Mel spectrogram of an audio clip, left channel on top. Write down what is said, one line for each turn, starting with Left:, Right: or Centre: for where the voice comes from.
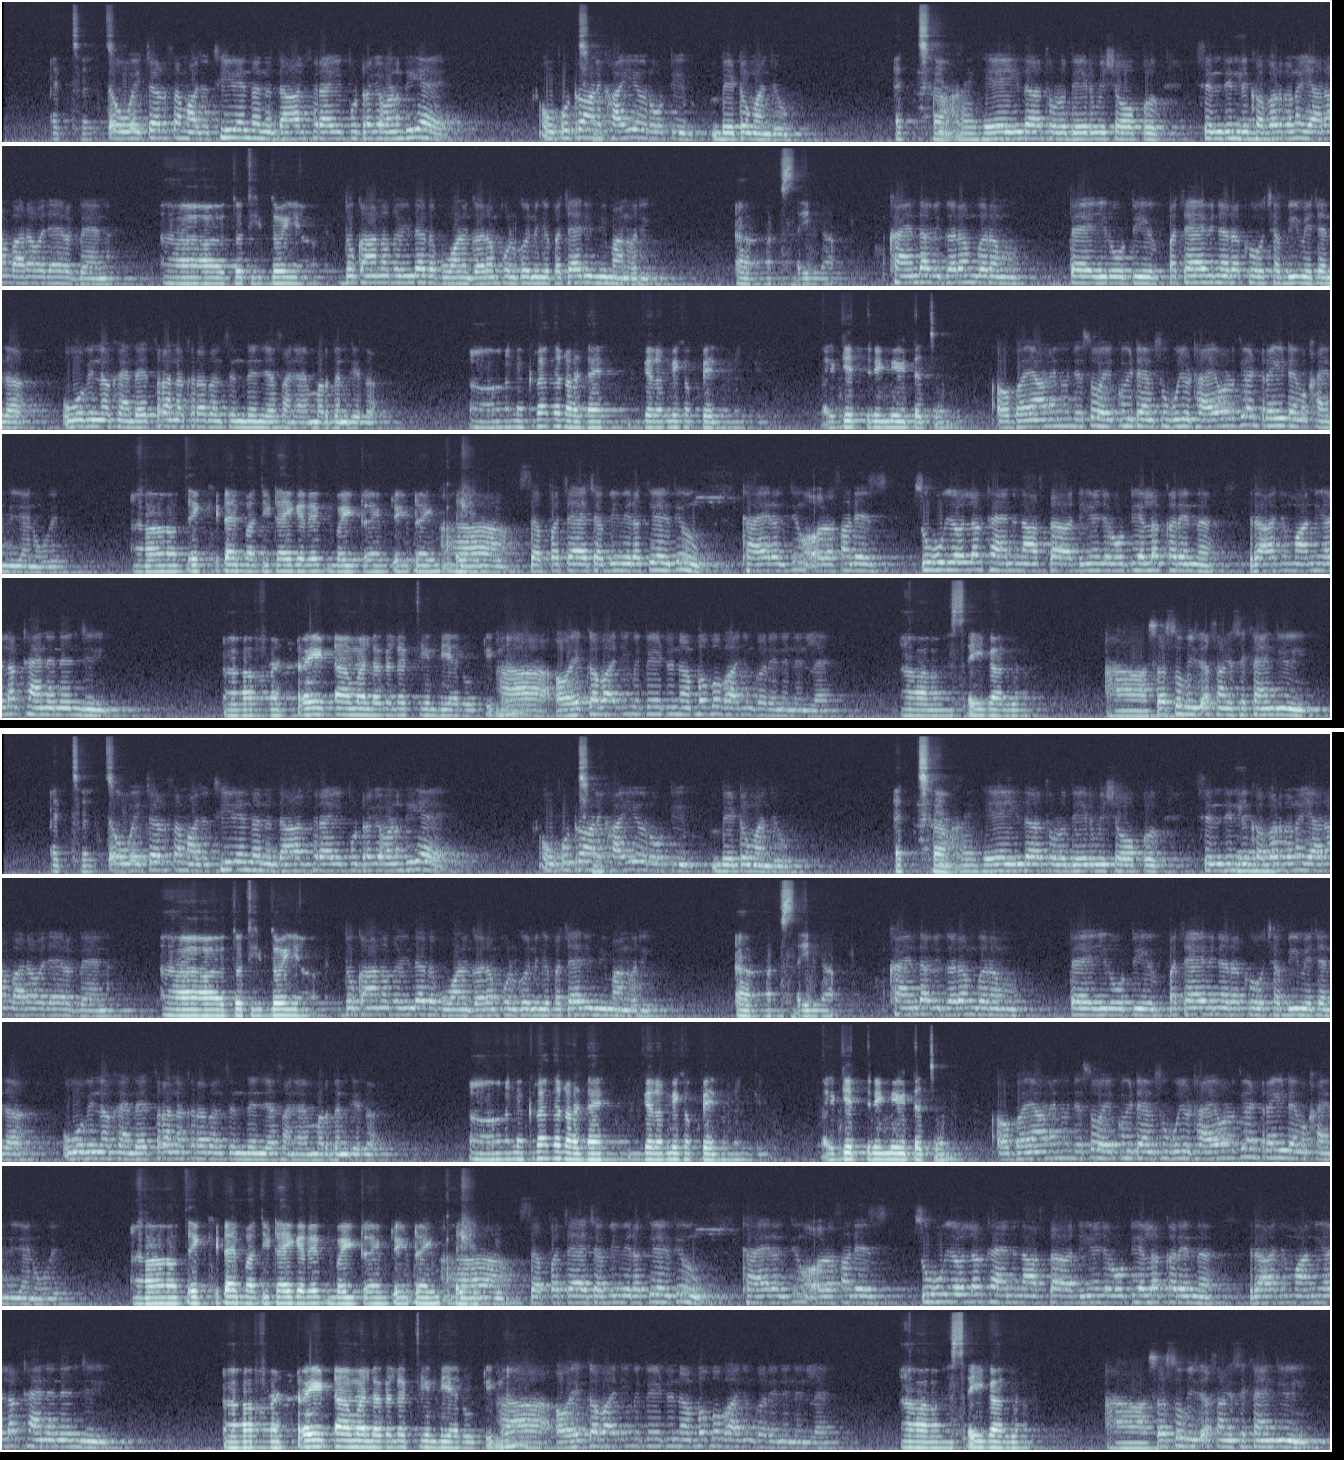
Right: अच्छा अच्छा
Left: त वुई चर समाजां थी वेंदिन हिनि दाल फ्राई पुट खे वणंदी आ। ओ पुट हाणे
Right: अच्छा
Left: खाई वयो रोटी, बेटो मांजो
Right: अच्छा
Left: हाणे हे ईंदा, थोरो देर में शॉप सिन्धियनि
Right: हम्म
Left: जी ख़बर कोने, यारहां- ॿारहं वजाए रखंदा आहिनि।
Right: हा, हो त थीदो ईयं
Left: दुकान त ईंदा त पो हाणे गरम फुलको, हिन खे पचाए ॾींदीमान वरी
Right: हा सही आ।
Left: खाईंदा ॿि गरम -गरम तए जी रोटी पचाए बि न रखो, छबी में चवंदा उहो बि न खाईंदा एतिरा नखरा तनि सिन्धियनि जे असांजे मर्दन खे त
Right: हा, नख़रा त ॾाढा आहिनि, गरम बि खपे हिननि खें चाहे केतरी भी लेट अचनि।
Left: अ भयाणिन में ॾिसो हिकु ई टाइम सुबुह जो ठाहे वठंदियूं हिनि, ट्रेर्ई टाइम खाईंदियूं हिनि, उई
Right: हा त हिकु टाइम भाॼी ठाहे करे, ॿई टाइ ट्रे टाइम
Left: हा
Right: खाईयूंदी
Left: सभु पचाए चाॿी में रखीदियूं ठाहे रखंदियूं और असांजे सुबुह जो अलॻ ठाहिन नाश्ता ॾींहु जो रोटी अलॻ करेन न राज मानी अलॻ ठाहिनि हिनन जी
Right: हा ट्रेई टाईम अलॻ -अलॻ थींदी आ, रोटी न।
Left: हा, ओ हिकु भाॼी में पेट न, ॿ- ॿ भाॼियूं करेन हिननि लाइ
Right: हा सही ॻाल्हि आ।
Left: हा, ससु बि असांखे सेखारींदी हुई,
